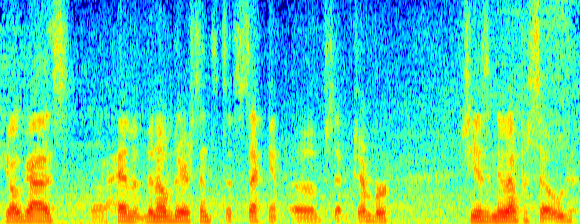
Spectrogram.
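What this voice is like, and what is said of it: Southern American accent. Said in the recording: “I'm just from the south. I got a bad accent”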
